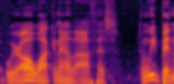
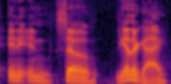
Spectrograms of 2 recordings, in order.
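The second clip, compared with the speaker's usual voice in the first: ordinary delivery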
